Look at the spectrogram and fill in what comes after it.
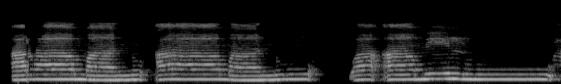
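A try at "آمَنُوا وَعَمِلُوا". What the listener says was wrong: Jangan terjeda, jangan terpisah. Amanu wa amilu. Wa ada wanya. Nah, Umi baca amanu itu kan nggak ada hamzahnya.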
